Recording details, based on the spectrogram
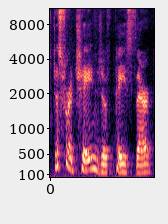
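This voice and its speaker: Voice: mid-range voice, expressive, measured pace, fairly bright tone. An interviewer prompting an older guest with questions and short acknowledgements. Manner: brief encouraging prompts. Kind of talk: oral history interview.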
